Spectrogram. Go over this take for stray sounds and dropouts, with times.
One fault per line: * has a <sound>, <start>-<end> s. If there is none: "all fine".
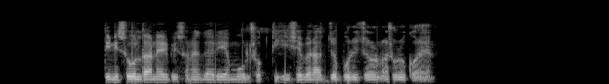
all fine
